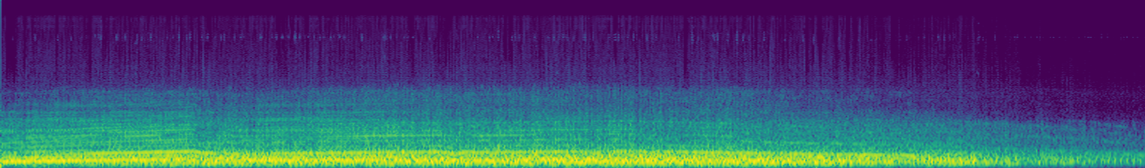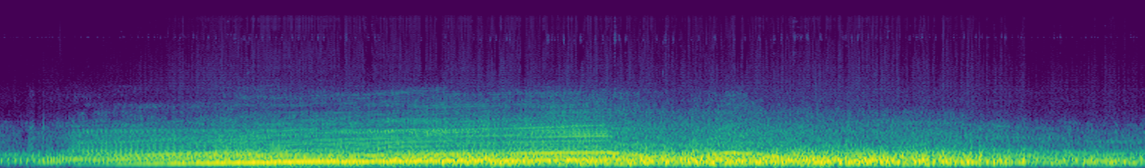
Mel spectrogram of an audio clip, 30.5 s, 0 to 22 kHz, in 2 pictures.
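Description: Yamaha Y16ZR motorcycle's 155 cc single-cylinder engine being ridden hard. It revs up, shifts up with a step down in pitch, holds high revs, then falls off as the throttle closes, running quieter for a few seconds. It pulls hard again with rising revs, shifts up twice more and eases off near the end.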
